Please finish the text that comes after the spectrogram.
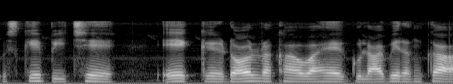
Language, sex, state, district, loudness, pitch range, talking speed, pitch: Hindi, male, Jharkhand, Ranchi, -18 LUFS, 130-140 Hz, 130 wpm, 130 Hz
